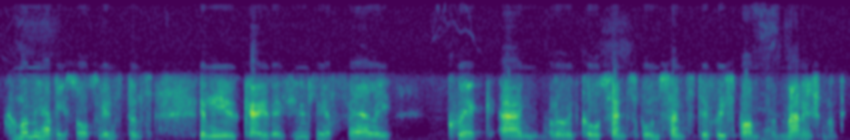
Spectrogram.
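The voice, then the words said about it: English accent. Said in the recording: “I'm English, as you may figure out from my accent.”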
